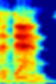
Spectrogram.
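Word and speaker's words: Edén: But in Spanish it's pronounced Eden.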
